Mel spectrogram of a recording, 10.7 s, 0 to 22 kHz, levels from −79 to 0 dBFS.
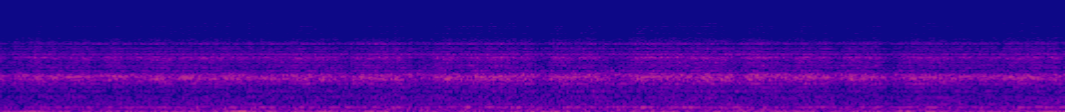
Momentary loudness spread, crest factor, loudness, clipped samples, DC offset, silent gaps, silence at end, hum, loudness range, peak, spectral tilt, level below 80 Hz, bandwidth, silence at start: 3 LU; 14 dB; -46 LUFS; under 0.1%; under 0.1%; none; 0 s; none; 1 LU; -32 dBFS; -3 dB/octave; -58 dBFS; 16 kHz; 0 s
